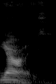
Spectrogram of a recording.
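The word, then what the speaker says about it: Johne's disease: Spelled John's disease, pronounce it Yanni's.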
